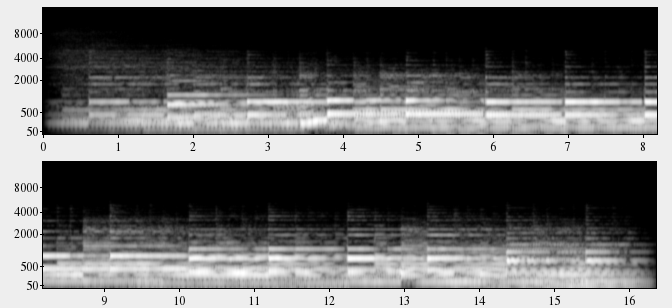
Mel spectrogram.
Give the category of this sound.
Music > Other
